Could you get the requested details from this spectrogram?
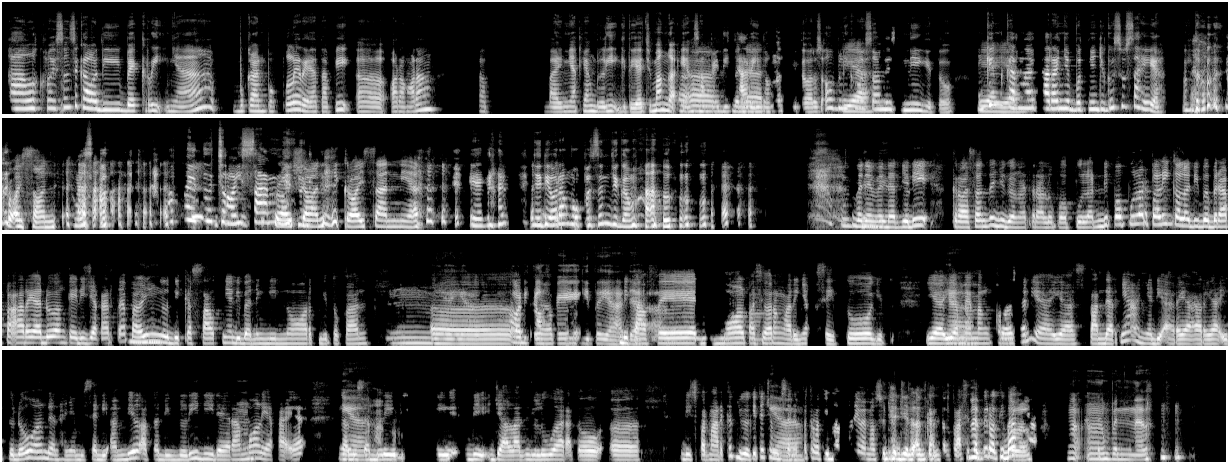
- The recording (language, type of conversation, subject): Indonesian, unstructured, Mana yang lebih menggugah selera: roti bakar atau roti bulan sabit?
- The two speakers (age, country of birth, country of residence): 35-39, Indonesia, United States; 45-49, Indonesia, United States
- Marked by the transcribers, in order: other background noise; tapping; chuckle; laugh; laughing while speaking: "untuk, mesen"; put-on voice: "Apa itu Croisan?"; chuckle; laughing while speaking: "Iya, kan"; laugh; laughing while speaking: "malu"; laugh; in English: "south-nya"; in English: "north"; distorted speech; laughing while speaking: "sudah di dalam kantong"; chuckle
